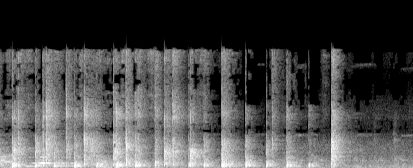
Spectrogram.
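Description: Hands clapping in quick, even claps, about five a second, stopping about three and a half seconds in.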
